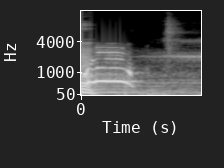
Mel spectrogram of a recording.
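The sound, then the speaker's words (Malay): A voice imitates a muffled moan, like someone calling for help inside a lift: a single low, sustained hooting tone lasting about half a second, gliding slightly downward before fading into faint background noise. “lepas tu dia bunyi macam pompa minta tolong dia bunyi macam ni hmm.”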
